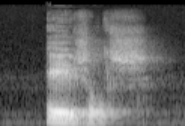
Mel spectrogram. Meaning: plural of ezel
- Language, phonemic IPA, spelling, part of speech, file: Dutch, /ˈeː.zəls/, ezels, noun, Nl-ezels.ogg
